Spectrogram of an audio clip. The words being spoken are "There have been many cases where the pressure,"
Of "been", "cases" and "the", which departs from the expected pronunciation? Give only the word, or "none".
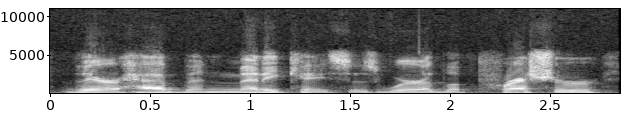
none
